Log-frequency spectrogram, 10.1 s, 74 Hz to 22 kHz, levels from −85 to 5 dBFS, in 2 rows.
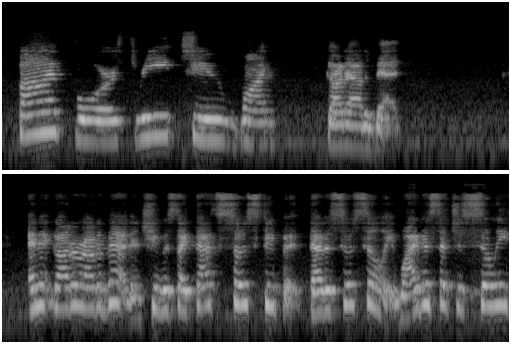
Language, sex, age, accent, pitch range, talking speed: English, female, 50-69, American, 210-265 Hz, 190 wpm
